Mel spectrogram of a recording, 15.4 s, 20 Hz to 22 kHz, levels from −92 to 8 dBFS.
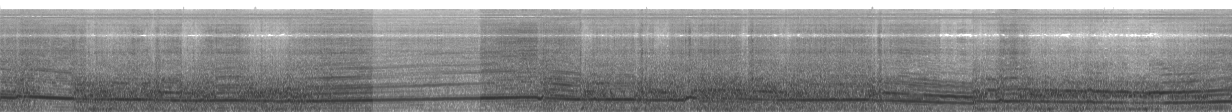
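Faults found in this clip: Sudden gain jump, 4.65 to 6.0 s: level drops about 7 dB in one step, background noise dropping with it, then returns at 6.0 s. Likely cause: digital gain or bit shift applied without a ramp. Not AGC or compressor action, which would glide rather than step.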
